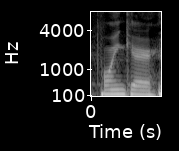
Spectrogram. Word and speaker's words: Poincaré: Henri Poincaré? – Poincaré, yeah. Poincaré connection.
